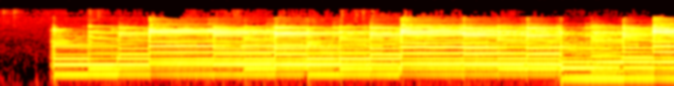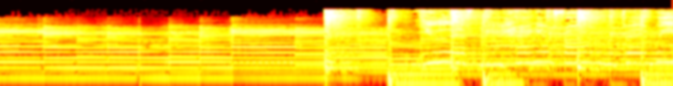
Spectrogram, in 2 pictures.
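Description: A pop song plays at steady volume, opening with sustained, effect-laden chords before a fuller beat with drums kicks in near the end. No one speaks over the music.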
